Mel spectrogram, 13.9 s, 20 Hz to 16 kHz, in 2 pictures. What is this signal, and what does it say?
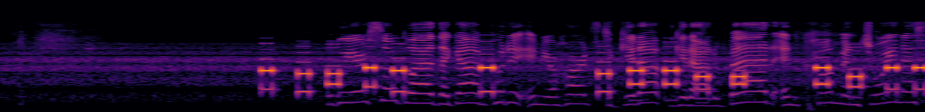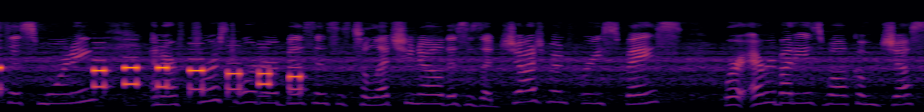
DTMF, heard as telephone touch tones, dialled by hand, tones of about 90 ms. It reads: 620C3 A 2##4* D7BB 9DC6504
